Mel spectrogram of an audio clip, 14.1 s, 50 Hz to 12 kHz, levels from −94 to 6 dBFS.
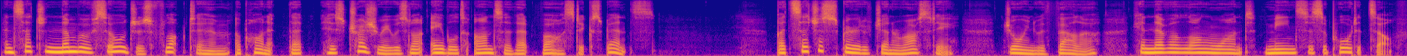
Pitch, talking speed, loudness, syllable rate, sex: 185 Hz, 165 wpm, -17 LUFS, 5.1 syllables/s, female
